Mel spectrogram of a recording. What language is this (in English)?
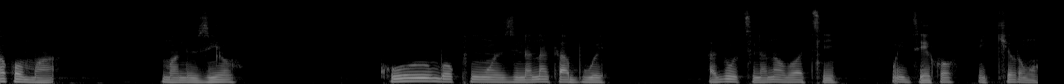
Dũya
